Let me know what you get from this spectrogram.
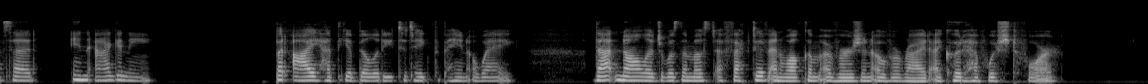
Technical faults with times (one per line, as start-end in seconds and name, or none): none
